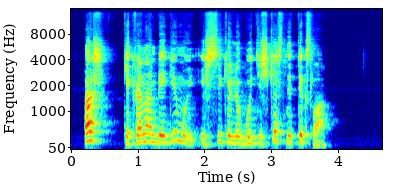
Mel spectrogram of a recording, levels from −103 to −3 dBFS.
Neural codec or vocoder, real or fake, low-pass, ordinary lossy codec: none; real; 14.4 kHz; Opus, 64 kbps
